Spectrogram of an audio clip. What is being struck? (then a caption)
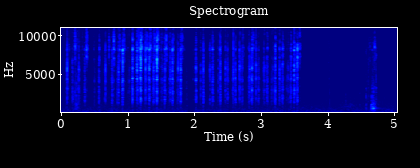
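Plastic lipless crankbait lure with internal rattle. A plastic lipless crankbait lure with a soft knock internal rattle is shaken, giving rapid, bright, high-pitched clicking taps in two bursts split by a brief pause. The tone sits between a rattle and a knock, a "two tap" sound. The tapping stops after about three and a half seconds, and one faint tap follows near the end.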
